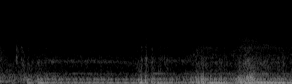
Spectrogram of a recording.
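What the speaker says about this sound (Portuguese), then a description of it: "Vamos lá ao sonzito, aqui deste escape." A Honda X-ADV scooter idles in neutral with the parking brake on, its engine and exhaust giving a low, steady rumble with faint mechanical clatter and small throttle blips, heard fairly quietly and close.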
